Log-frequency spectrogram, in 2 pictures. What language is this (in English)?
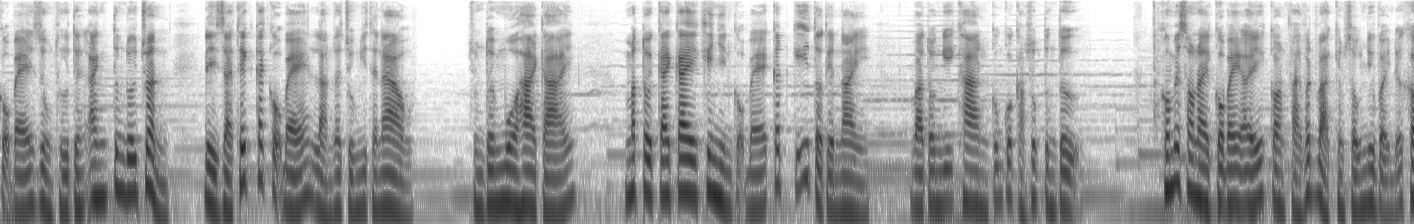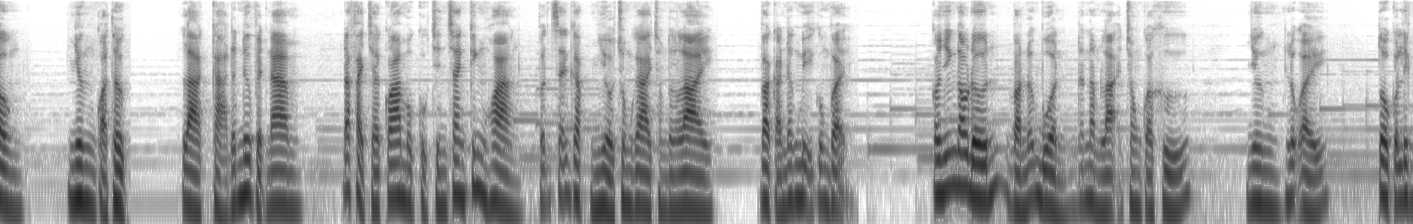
Vietnamese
